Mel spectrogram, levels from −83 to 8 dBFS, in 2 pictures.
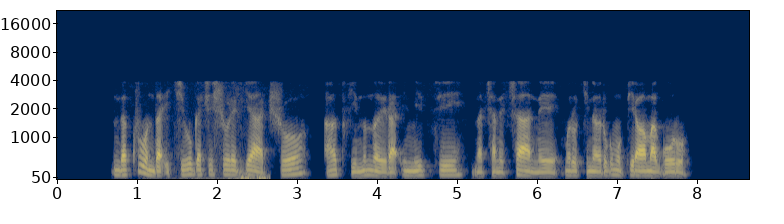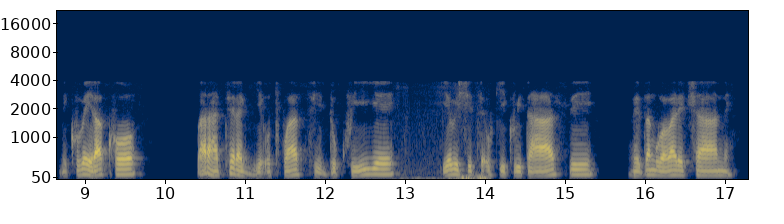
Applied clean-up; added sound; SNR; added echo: none; Fireworks; 15 dB; none.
